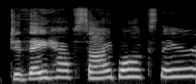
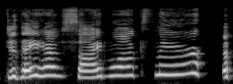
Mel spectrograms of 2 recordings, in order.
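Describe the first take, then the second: First: It is said in the speaker's plain voice. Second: It is said in a New York accent.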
